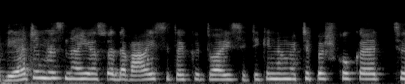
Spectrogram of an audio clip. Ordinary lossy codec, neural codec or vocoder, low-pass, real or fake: AAC, 48 kbps; codec, 16 kHz, 1.1 kbps, Voila-Tokenizer; 7.2 kHz; fake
